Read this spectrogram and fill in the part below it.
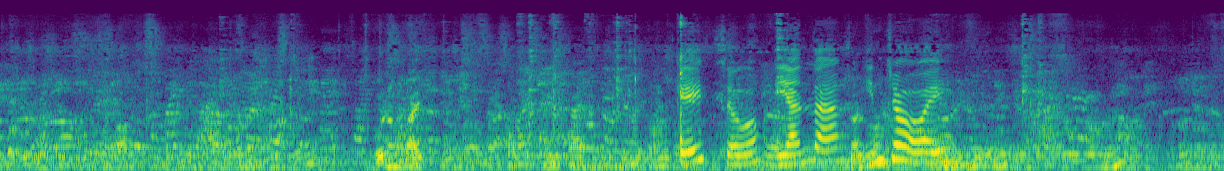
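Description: Cutlery scrapes and clinks on a plate.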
